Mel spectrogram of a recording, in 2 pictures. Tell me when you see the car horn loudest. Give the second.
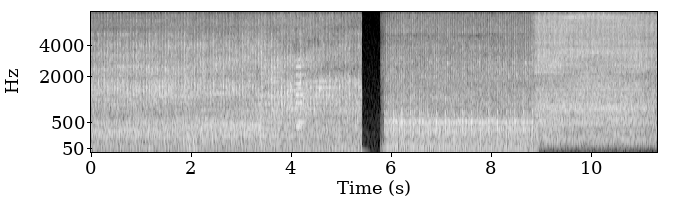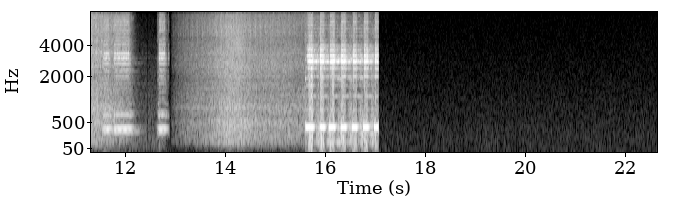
16 s.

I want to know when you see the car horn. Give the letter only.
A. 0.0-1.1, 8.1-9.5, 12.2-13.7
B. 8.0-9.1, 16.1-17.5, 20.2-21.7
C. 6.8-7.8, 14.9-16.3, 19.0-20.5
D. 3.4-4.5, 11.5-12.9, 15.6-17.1
D.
